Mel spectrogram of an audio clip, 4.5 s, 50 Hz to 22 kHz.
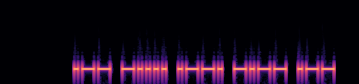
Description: Morse code, heard as a keyed tone, about 23 wpm, 700 Hz. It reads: W6PYW
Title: Speed Racing - USA 1x3 Call Signs 20wpm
